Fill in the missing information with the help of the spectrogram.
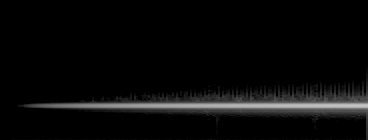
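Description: A steady pure high-pitched tone that slowly grows louder, a simulation of the ringing heard in tinnitus.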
